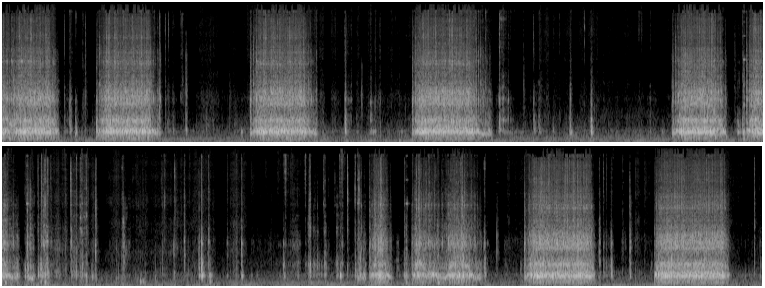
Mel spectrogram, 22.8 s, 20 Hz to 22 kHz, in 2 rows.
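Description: A domestic sewing machine stitches the lining and front edges of a doll's coat made from McCall's 7301, running in repeated short bursts of rapid, close patter, separated by quiet pauses with faint handling sounds.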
